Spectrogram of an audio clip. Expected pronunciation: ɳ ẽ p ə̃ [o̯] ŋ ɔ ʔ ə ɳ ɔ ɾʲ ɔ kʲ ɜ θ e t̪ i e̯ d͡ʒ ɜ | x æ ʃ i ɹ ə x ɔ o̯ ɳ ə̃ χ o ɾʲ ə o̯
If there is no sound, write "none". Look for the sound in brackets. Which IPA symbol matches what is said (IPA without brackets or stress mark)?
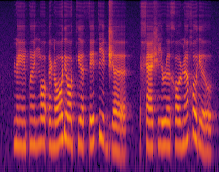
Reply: e̯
